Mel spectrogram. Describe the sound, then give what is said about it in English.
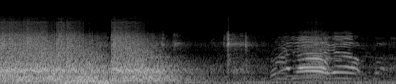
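Heavy gunfire in Iraq during Operation Phantom Fury, recorded by combat historian Patrick O'Donnell while embedded with U.S. Marines, erupts in a loud, roaring barrage, then fades, leaving a single sharp crack followed by a man's shouting voice. “Combat historian Patrick O'Donnell recorded this sound of the battle when he was embedded with the Marines”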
